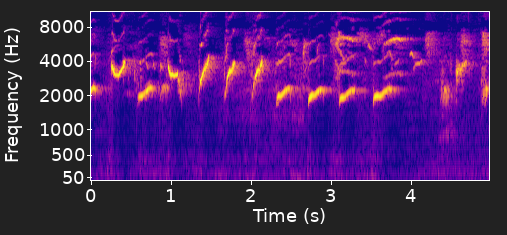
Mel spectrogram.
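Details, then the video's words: Caged greater green leafbird in full song for prompting untrained birds, delivering a steady chain of rising whistled notes about three per second, ending with higher twittering phrases. "CUCAK IJO GACOR || PAS BUAT PANCINGAN BURUNG BAHAN"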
